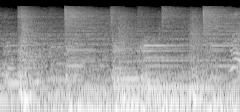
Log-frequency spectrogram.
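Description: Live blues band playing: electric guitar over bass and a drum kit, with steady drum hits through the passage.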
